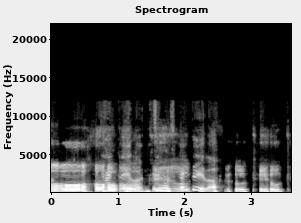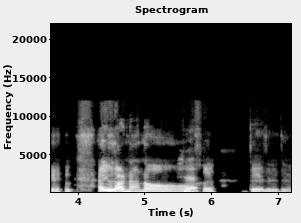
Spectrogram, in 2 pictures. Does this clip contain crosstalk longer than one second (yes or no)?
yes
